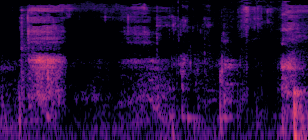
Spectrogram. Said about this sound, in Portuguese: E olha aqui, gente, que legal minha garrafinha quando eu tomo água. Olha o barulho que dá.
